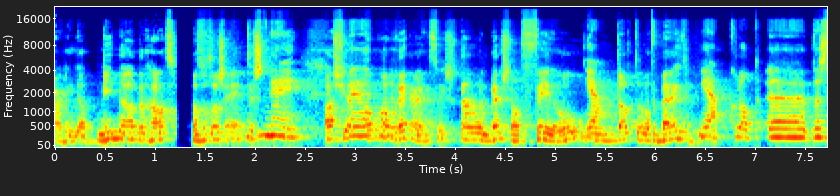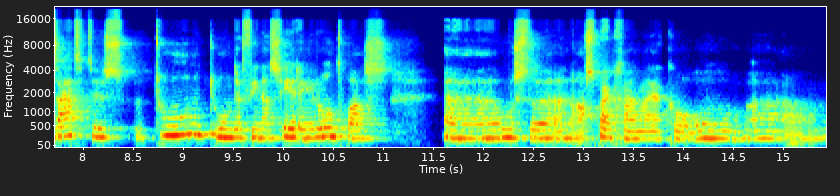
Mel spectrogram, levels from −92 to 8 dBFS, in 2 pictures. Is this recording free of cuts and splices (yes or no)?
no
